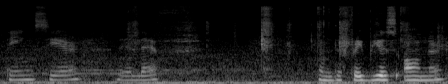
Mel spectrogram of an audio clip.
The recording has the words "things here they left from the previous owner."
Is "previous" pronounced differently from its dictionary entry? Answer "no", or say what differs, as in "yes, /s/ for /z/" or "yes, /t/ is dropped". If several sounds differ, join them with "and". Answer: yes, /b/ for /v/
